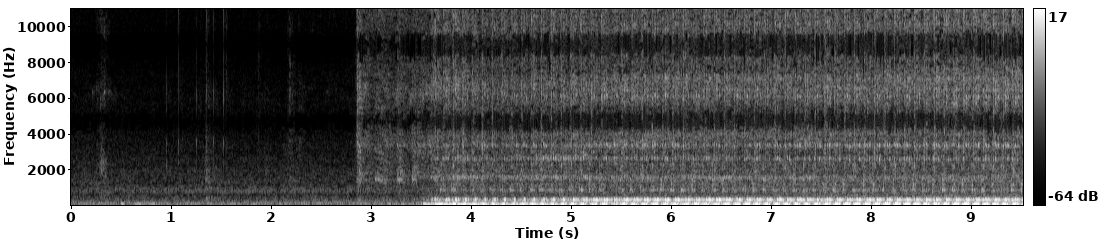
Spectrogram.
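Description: Engine cranks and catches, then idles with a steady, lumpy pulse about three times a second; an uneven idle fitting a single-cylinder misfire.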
